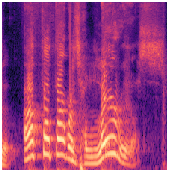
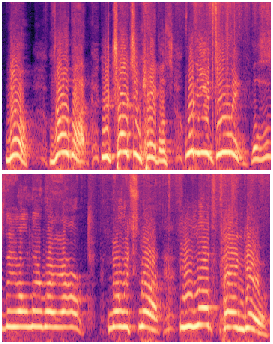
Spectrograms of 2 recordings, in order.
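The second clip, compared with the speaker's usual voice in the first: shouting; 6 semitones higher than usual. Acted. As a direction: yell in alarm at the robot. Shouting argument with robot.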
